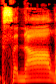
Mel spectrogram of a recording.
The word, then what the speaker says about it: Sanaa: Well, I just looked it up and it says you pronounce it like Sanaa, like Sinatra, like Sanaa.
